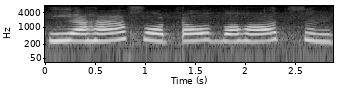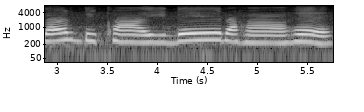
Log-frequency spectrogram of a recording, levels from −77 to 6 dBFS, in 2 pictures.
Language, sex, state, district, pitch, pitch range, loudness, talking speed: Hindi, female, Madhya Pradesh, Dhar, 265 Hz, 255-280 Hz, -12 LUFS, 85 wpm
